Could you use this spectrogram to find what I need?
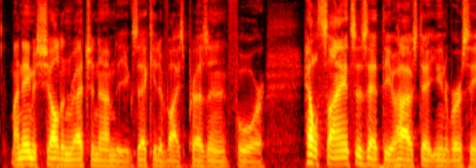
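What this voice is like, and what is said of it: Slightly gravelly voice. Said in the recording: “My voice is going to sound a little gravelly. I've been fighting a little bit of a cold”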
